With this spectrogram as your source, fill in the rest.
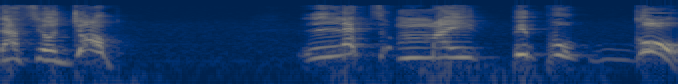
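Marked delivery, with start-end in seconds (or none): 1.9-4.2 commanding, forceful, loud, very slow and deliberate. Speaker demonstrates how a prophet's command sounds, forceful, commanding tone. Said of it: "It has a commanding tone".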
